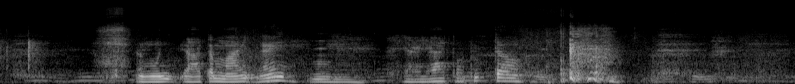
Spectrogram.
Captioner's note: applause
